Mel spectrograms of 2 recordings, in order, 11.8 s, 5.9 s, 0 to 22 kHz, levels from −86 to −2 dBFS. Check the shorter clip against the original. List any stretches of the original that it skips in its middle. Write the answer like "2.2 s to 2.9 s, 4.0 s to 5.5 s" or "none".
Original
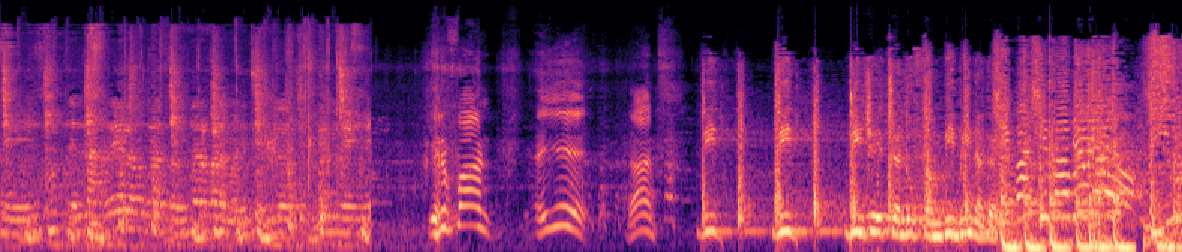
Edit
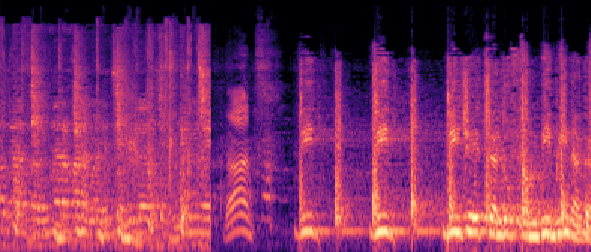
3.5 s to 6.2 s

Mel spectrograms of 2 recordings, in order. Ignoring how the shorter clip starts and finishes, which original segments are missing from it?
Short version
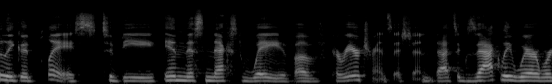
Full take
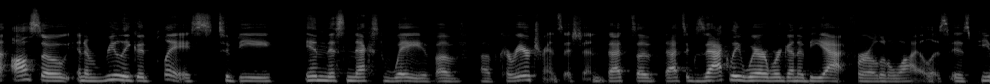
2.7 s to 3.0 s, 4.7 s to 4.9 s, 6.0 s to 6.6 s

